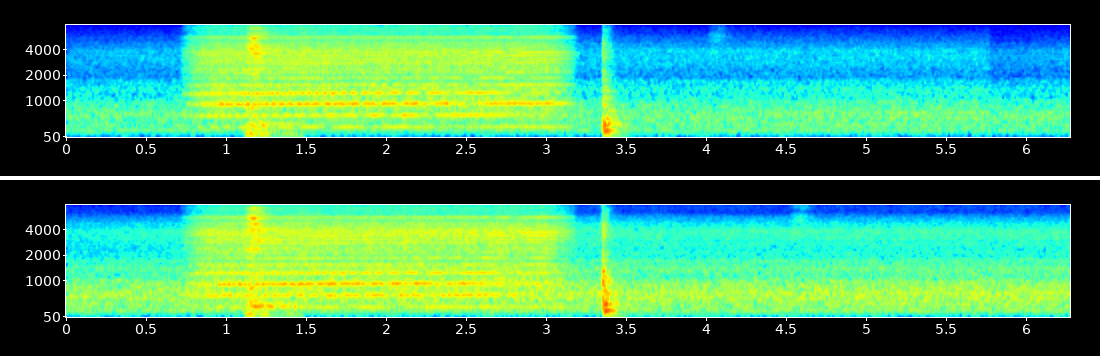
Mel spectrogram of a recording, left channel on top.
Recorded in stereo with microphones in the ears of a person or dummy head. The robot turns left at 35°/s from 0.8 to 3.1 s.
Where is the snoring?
No snoring in this recording.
